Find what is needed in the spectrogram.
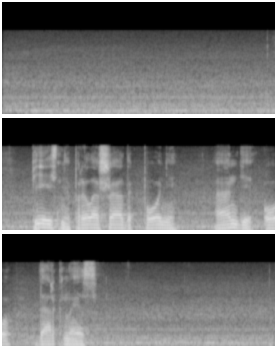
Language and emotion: Russian, neutral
